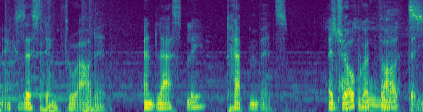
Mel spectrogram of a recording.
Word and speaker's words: Treppenwitz: Is the W pronounced as V? Treppenwitz.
